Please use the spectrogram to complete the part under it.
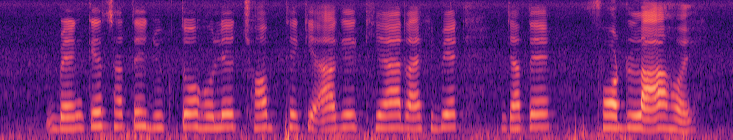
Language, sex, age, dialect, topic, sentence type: Bengali, female, 25-30, Jharkhandi, banking, statement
